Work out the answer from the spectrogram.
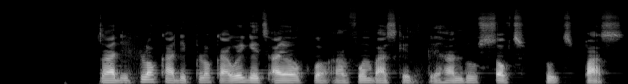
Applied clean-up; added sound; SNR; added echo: neural mask model DeepFilterNet 3.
